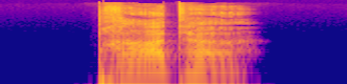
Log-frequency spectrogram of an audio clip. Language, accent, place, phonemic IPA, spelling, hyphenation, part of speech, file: German, Germany, Berlin, /ˈpʁaːtɐ/, Prater, Pra‧ter, proper noun, De-Prater.ogg
- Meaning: 1. Prater (large public park in Vienna) 2. ellipsis of Wurstelprater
